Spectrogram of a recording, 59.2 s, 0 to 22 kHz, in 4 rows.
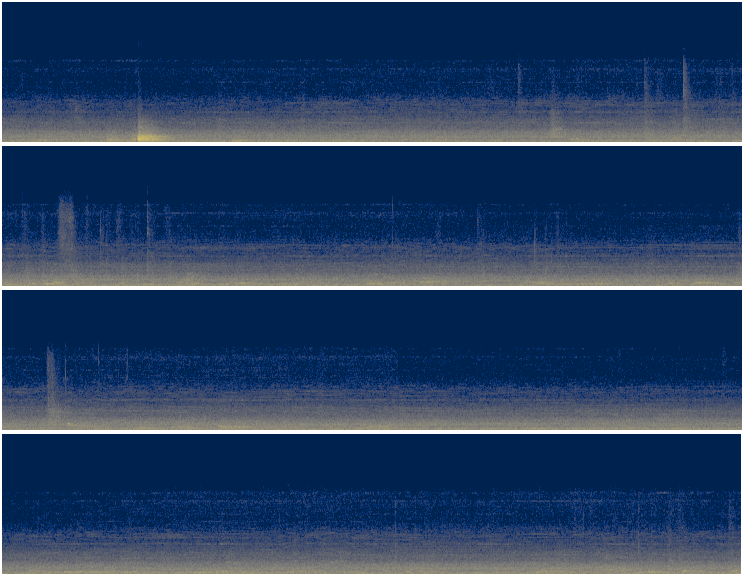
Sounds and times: Speech: 0:00.0 - 0:59.1.

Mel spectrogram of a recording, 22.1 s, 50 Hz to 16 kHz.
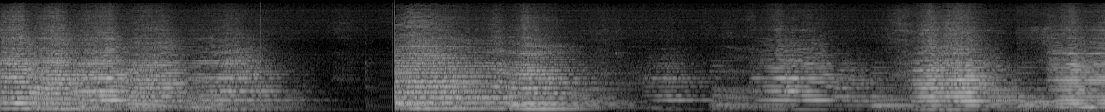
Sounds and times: Double bass: 0:00.0 - 0:06.6, 0:07.8 - 0:22.1.

